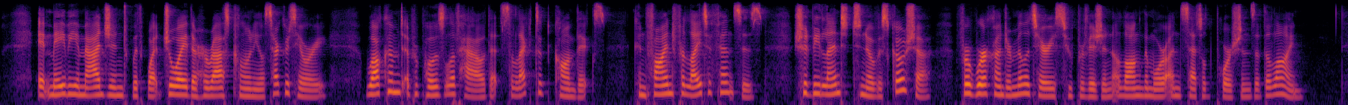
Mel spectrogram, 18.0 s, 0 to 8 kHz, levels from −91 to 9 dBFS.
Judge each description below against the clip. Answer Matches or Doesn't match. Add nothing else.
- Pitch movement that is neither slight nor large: Matches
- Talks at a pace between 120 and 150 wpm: Matches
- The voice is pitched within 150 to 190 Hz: Matches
